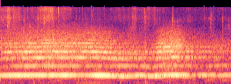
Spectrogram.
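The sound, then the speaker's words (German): Steam whistle of a historic train during a weekend of vintage rail runs in Nossen, Saxony, sounding one loud, sustained, steady tone with rich overtones that wavers slightly and lasts the whole time. “Es fährt ein Zug, es fährt ein Zug, es fährt ein Zug.”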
